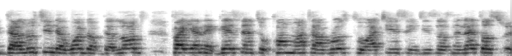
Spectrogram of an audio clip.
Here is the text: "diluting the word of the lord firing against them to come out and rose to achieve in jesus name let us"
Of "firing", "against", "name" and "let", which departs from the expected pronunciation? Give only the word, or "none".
firing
